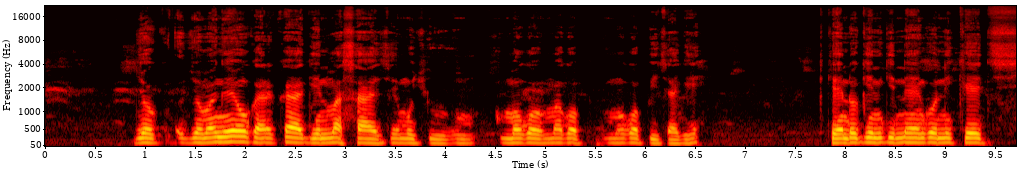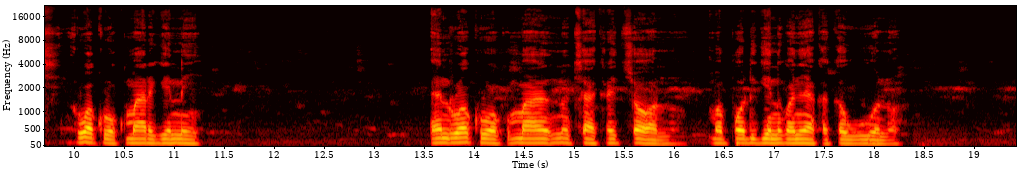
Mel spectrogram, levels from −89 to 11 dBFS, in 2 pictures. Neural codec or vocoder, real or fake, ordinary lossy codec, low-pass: vocoder, 44.1 kHz, 128 mel bands every 512 samples, BigVGAN v2; fake; none; none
